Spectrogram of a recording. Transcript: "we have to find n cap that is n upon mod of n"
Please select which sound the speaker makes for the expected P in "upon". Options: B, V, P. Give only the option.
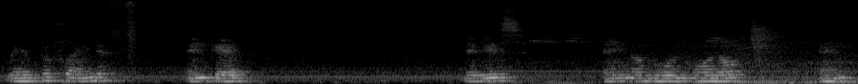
B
